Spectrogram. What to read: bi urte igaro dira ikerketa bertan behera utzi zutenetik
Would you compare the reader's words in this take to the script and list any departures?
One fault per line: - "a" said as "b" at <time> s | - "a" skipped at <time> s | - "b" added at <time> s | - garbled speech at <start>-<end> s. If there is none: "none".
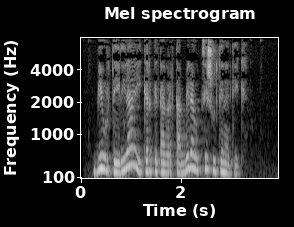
- "igaro" skipped at 0.7 s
